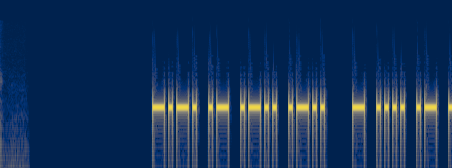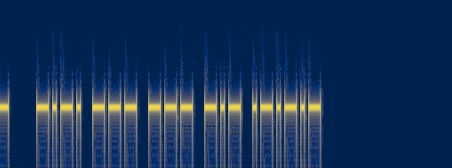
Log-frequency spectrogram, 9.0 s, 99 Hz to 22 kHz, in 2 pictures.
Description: Morse code, heard as a keyed tone, about 28 wpm, 700 Hz. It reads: CALL THAT COOK.
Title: Sentences from Top 1000 Words - Review Part 4 - 30wpm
